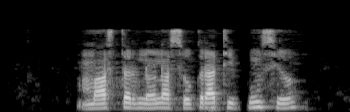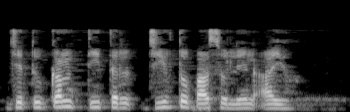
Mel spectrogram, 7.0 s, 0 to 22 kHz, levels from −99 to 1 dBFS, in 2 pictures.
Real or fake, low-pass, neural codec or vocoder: real; 7.2 kHz; none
